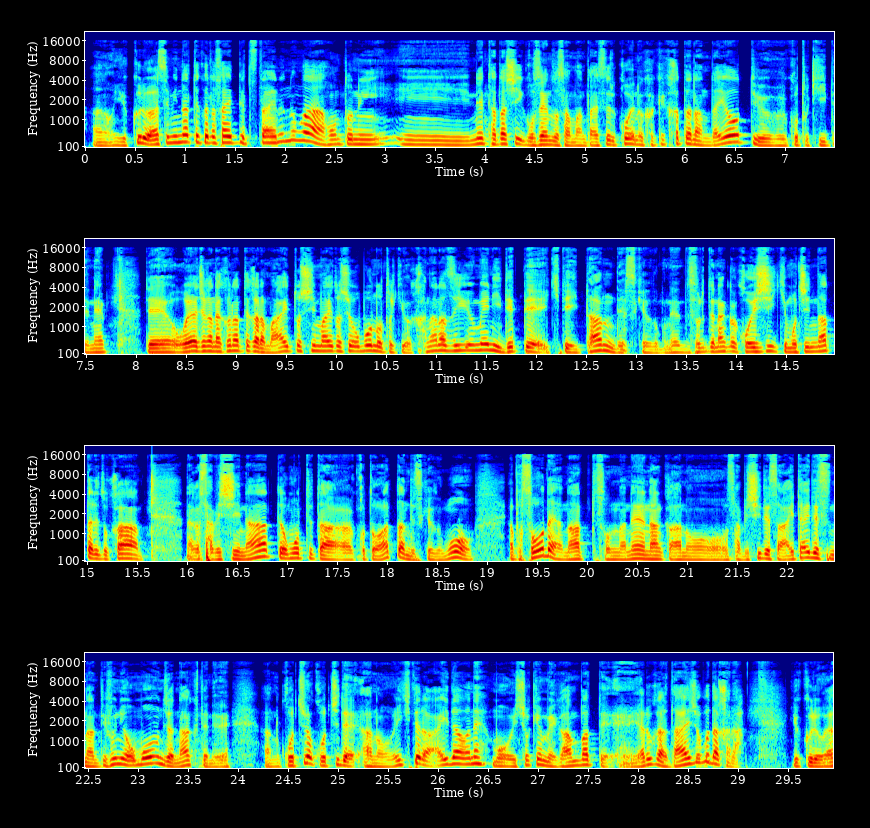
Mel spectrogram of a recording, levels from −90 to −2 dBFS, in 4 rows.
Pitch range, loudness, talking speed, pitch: 125-175 Hz, -16 LUFS, 490 characters per minute, 150 Hz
